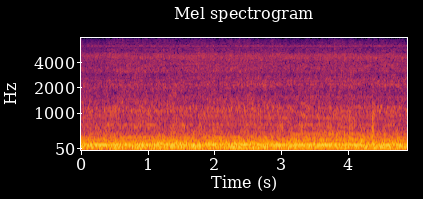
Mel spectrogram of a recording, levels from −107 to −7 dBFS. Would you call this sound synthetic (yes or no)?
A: yes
